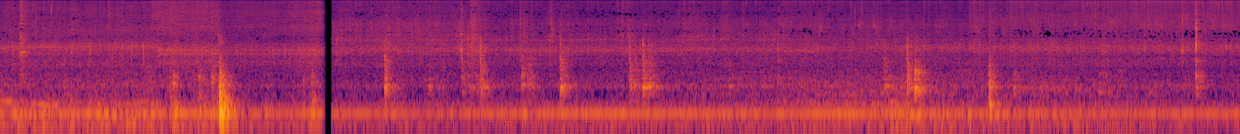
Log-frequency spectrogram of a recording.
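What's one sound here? Meat sizzles steadily in a hot frying pan.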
